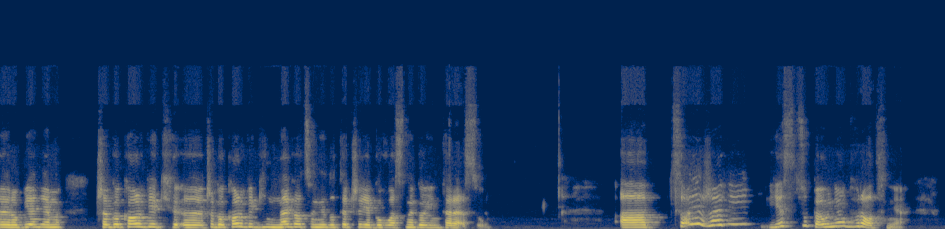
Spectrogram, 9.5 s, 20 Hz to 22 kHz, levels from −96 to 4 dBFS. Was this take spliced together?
no; 0 cuts

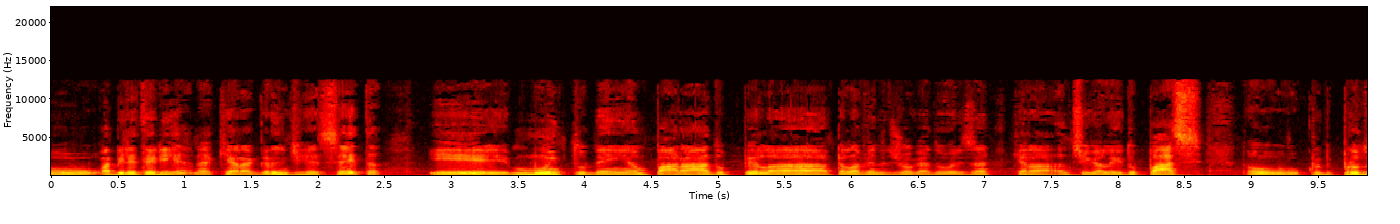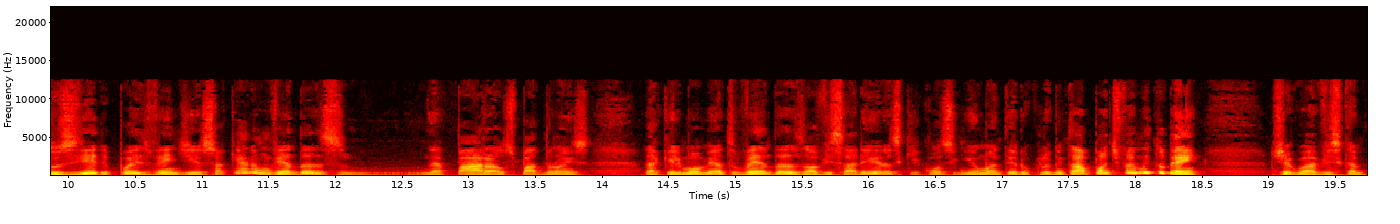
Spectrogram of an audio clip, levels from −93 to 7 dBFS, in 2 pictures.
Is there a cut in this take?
yes; 1 cut; at 7.1 s

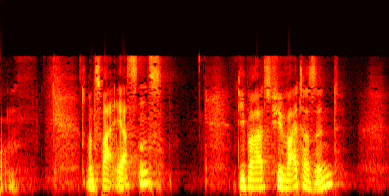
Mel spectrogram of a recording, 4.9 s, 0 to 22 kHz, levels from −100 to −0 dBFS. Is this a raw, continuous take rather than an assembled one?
no; 2 cuts; at 1.0 s, 2.9 s

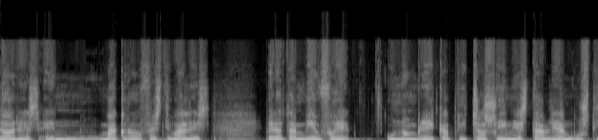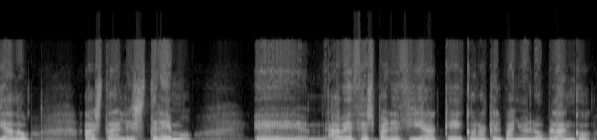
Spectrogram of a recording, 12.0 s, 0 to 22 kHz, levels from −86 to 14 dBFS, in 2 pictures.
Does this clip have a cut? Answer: yes; 2 cuts; at 2.6 s, 5.0 s

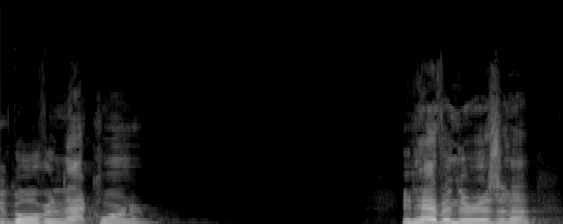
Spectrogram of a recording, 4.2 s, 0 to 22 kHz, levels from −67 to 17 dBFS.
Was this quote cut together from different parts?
no; 0 cuts

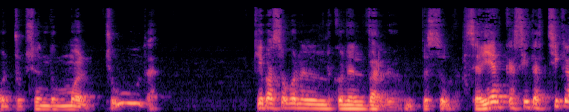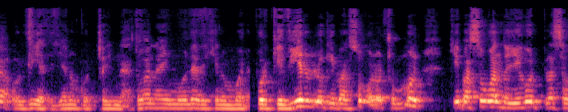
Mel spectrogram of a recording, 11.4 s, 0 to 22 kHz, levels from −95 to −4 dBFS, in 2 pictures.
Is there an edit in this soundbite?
yes; 2 cuts; at 4.6 s, 8.2 s

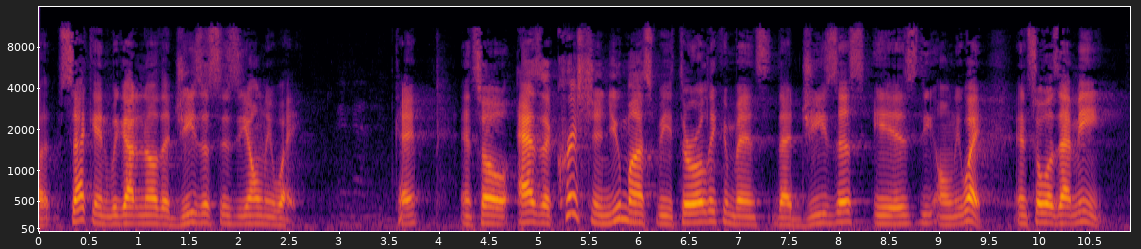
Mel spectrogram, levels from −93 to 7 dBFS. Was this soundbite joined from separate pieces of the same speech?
no; 0 cuts

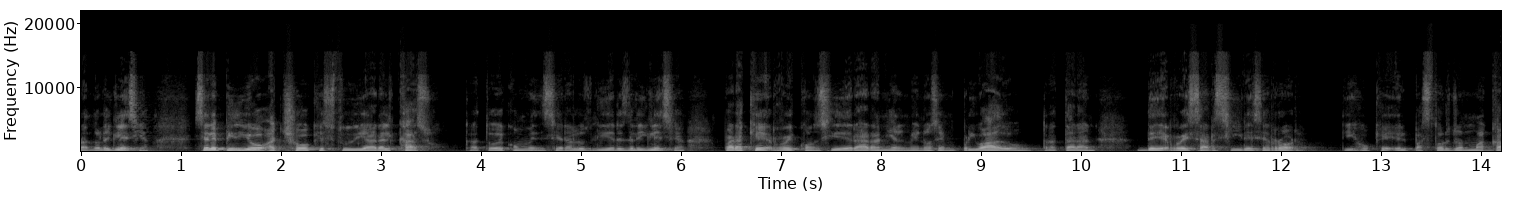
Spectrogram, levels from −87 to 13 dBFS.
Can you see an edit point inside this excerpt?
no; 0 cuts

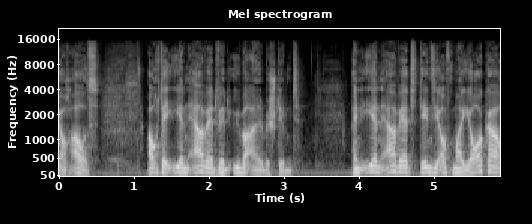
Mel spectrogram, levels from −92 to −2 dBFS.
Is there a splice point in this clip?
no; 0 cuts

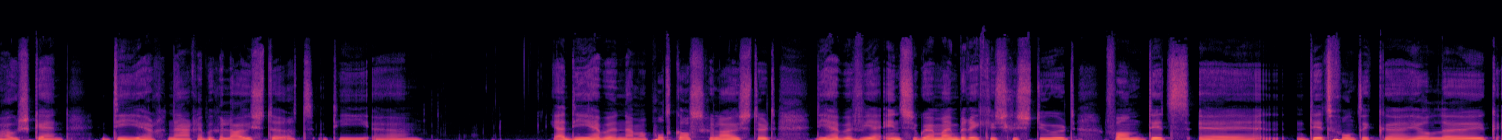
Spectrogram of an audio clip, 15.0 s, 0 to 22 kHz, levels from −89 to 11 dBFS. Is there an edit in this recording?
no; 0 cuts

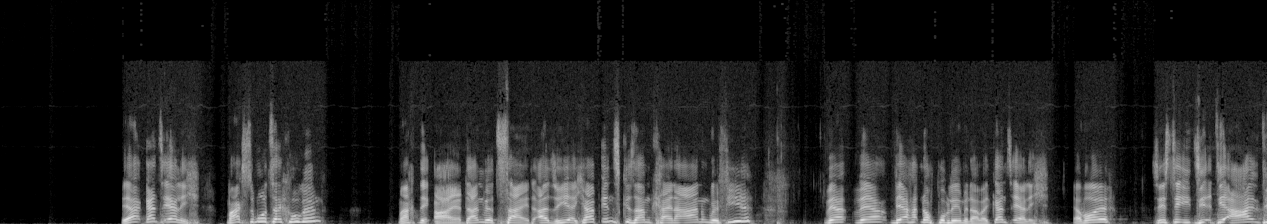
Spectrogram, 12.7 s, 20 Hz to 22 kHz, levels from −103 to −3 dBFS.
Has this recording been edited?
no; 0 cuts

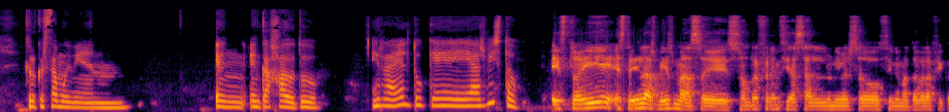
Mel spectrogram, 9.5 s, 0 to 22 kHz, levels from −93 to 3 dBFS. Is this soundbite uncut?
yes; 0 cuts

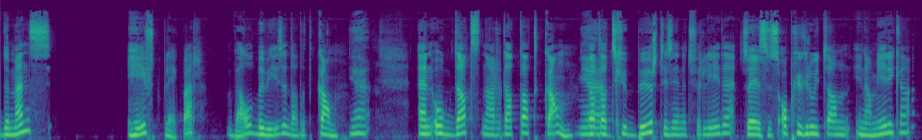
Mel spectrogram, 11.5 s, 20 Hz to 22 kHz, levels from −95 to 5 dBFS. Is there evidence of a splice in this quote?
yes; 2 cuts; at 6.3 s, 9.2 s

